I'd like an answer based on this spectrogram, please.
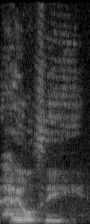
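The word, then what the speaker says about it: Heol Ddu: as a letter centre at hail thee that I'm told is the correct pronunciation but the spelling is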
